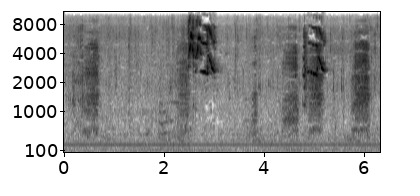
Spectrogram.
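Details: Sanctuary parrots having fun outdoors before the cold weather; muffled squawks alternate with two louder, grating screeches that carry whistled overtones, about a second or two apart.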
